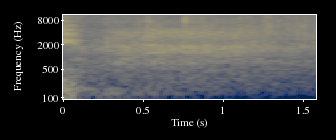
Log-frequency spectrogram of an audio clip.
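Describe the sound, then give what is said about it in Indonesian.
An audience claps steadily, a dense, even patter of many hands that holds at a moderate level from start to finish without swelling or fading. “Itu yang tepuk tangan OB semua tuh.”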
